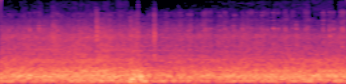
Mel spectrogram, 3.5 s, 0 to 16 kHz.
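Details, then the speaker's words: Honda Element cabin on the freeway at about 40–50 mph, AC off, before weatherstripping repair: constant deep roar and rumble with no tones or knocks; excessive road and wind noise, worn door seals suspected. "AC off and yeah definitely road noise that we need to repair"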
